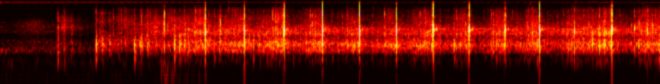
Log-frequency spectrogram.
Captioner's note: applause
